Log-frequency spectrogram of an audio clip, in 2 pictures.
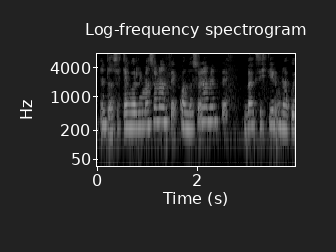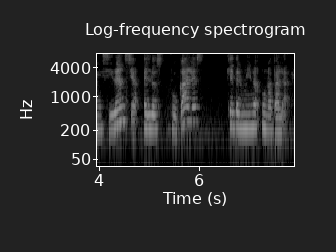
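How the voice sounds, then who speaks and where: A woman's voice: on the high side, normal speed. A Chilean woman teacher explaining a lesson, stretching stressed vowels to demonstrate them and talking things through with small fillers. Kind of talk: recorded language lesson.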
